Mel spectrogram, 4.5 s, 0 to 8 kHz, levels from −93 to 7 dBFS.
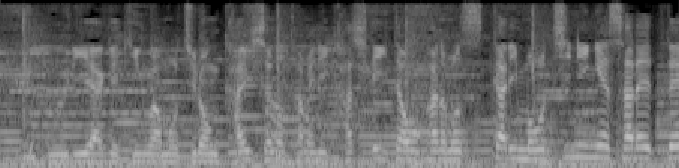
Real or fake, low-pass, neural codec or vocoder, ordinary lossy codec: real; 7.2 kHz; none; none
